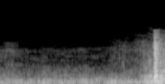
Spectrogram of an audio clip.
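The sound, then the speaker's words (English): A low, steady rumble, like a stopped train idling at a platform, then near the end a sharp, fairly loud clunk as a train car door slides and closes. “Train stopped, he went in through the center door. I went in by the door at the rear of the car.”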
